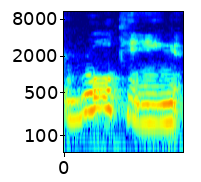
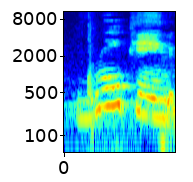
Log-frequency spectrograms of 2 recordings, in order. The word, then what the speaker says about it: Rural King: what i'm saying it's you pronounce it rule king but it's r-u-r-a-l rule king r-u-r-a-l um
